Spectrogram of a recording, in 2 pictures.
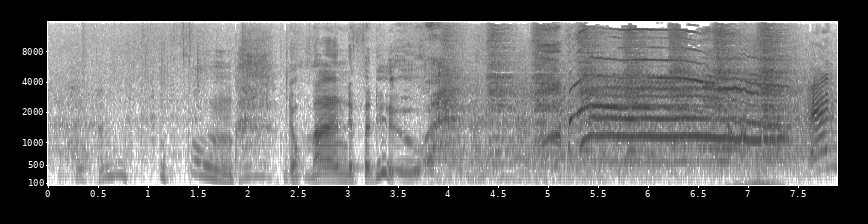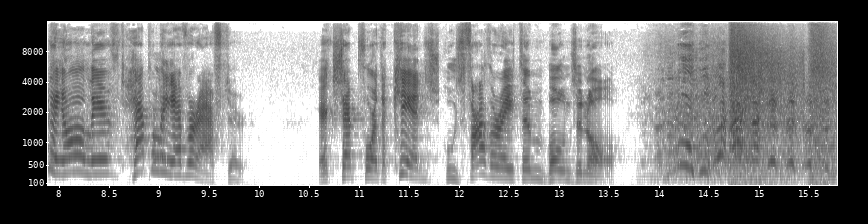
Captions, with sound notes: Don't mind if I do. [screaming] And they all lived happily ever after... except for the kids whose father ate them bones and all. [laughing]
